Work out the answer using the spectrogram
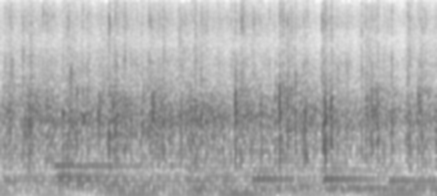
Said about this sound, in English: Come on, church, let's clap. Come on, really clap for everybody that said that prayer.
